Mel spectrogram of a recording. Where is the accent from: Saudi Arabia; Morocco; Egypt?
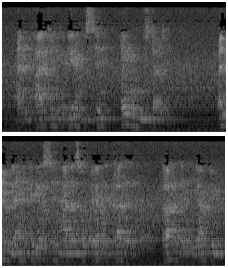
Saudi Arabia; Medina, Medina Province; أنا طالب من المدينة المنورة وأدرس في جدة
